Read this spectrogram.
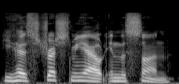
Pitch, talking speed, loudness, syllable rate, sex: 155 Hz, 270 wpm, -17 LUFS, 5.2 syllables/s, male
